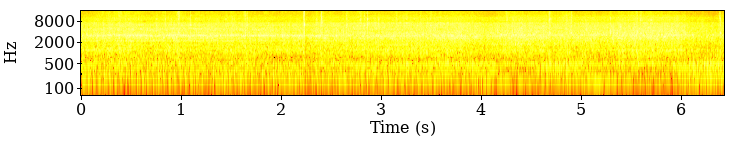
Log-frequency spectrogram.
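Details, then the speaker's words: Honda Scoopy injection scooter, jerky and noisy on take-off: soft at idle, rough rattling clatter as throttle opens; CVT pulley shaft loose in its bearing, shaft end and bearing bushing worn. "bagian bearing BG CPT biasanya antara ujung aspuli dengan bearing BG CP dia udah longgar biasanya entah e ujung aspulinya yang ah Aus yang udah kecil yang udah peang juga di bagian bearing bxivt-nya di bagian kuningannya yang udah habis gitu"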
